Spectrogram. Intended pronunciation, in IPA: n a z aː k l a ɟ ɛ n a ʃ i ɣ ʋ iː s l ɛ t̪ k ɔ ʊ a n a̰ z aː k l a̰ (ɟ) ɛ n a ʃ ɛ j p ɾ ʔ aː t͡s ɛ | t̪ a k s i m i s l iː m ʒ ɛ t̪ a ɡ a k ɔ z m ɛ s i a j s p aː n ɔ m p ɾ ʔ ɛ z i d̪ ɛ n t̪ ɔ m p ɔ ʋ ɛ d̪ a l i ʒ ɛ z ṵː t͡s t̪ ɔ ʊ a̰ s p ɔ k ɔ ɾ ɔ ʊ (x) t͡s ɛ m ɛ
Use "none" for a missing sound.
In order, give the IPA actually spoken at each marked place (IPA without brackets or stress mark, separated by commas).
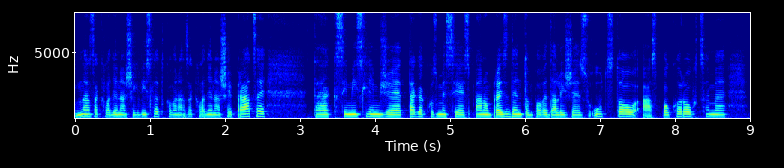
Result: ɟ, x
